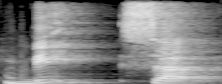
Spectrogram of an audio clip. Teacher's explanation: بِئْسَ، یہاں پر حمزہ ساکن ہے اور حمزہ ساکن کے پڑھنے میں جھٹکا ہوتا ہے، جھٹکے سے پڑھتے ہیں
